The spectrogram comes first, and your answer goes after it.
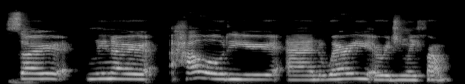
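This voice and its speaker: A woman's voice: fairly high pitch, little pitch movement, a little slow, bright, forceful tone, rough recording. Bubbly woman hosting a podcast. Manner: bubbly, enthusiastic, heavy use of "like" and "so". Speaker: podcast host. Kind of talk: upbeat podcast interviewing.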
